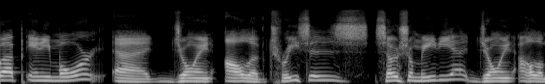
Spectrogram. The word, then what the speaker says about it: Theresa: It is Theresa. Okay, so the H is silent, basically.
